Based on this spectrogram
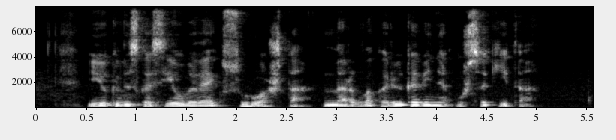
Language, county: Lithuanian, Vilnius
